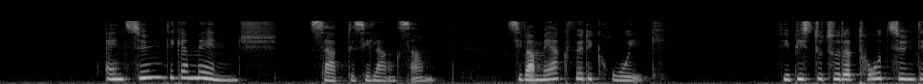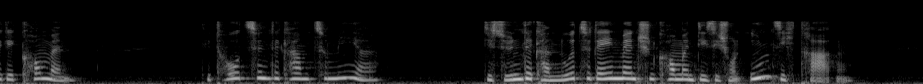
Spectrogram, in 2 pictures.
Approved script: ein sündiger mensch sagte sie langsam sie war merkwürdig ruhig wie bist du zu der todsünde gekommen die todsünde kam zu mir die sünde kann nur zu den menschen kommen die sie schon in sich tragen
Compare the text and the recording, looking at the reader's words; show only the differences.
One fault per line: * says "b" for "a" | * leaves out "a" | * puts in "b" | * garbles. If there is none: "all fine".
all fine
